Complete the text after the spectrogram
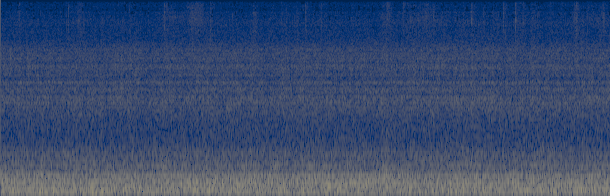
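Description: A train rumbles steadily as it travels.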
